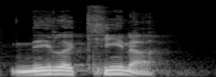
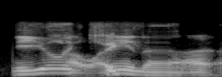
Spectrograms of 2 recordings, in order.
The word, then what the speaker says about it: Ntilikina: Ntilikina. – Ntilikina.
